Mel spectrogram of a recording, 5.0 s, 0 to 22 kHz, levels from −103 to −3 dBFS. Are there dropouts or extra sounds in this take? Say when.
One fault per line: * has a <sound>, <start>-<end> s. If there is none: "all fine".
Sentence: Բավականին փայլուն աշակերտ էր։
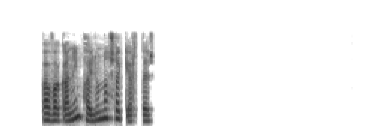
all fine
